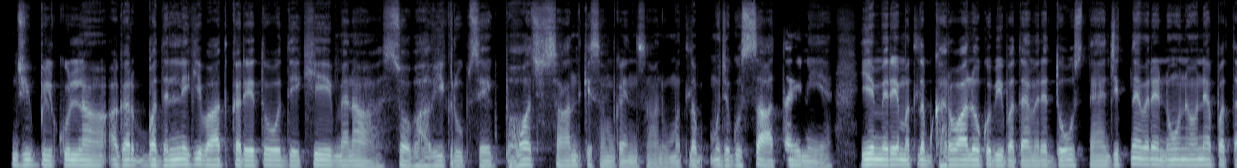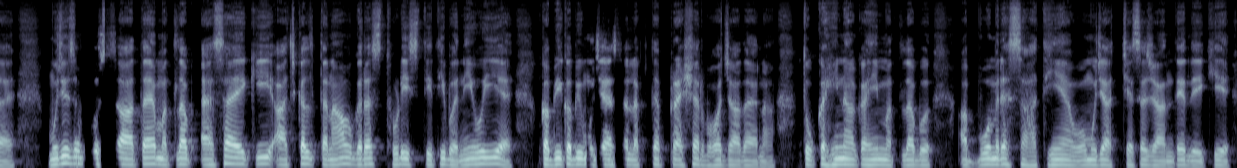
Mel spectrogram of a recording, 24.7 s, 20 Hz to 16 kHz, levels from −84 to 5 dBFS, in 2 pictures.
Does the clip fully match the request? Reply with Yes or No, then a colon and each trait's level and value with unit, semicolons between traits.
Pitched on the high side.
No: low, 110 Hz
